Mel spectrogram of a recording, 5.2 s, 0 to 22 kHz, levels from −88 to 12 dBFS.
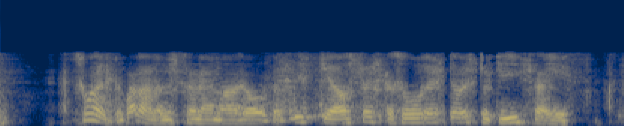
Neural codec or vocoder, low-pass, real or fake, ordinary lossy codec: codec, 44.1 kHz, 1.7 kbps, Pupu-Codec; 7.2 kHz; fake; AAC, 16 kbps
